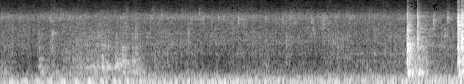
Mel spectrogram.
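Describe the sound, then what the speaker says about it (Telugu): Food frying in a pan gives off a steady, low sizzle and crackle at close range, ending with two brief, sharper bursts of spatter or stirring. "ఈరోజు వేయించాను అనమాట"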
